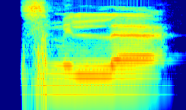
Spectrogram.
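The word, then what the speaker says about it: بسم الله: Bismillahir bismillah huruf bnya tidak dibunyikan gitu. Ini padahal fatal ini harus dibunyikan bismillah ya.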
